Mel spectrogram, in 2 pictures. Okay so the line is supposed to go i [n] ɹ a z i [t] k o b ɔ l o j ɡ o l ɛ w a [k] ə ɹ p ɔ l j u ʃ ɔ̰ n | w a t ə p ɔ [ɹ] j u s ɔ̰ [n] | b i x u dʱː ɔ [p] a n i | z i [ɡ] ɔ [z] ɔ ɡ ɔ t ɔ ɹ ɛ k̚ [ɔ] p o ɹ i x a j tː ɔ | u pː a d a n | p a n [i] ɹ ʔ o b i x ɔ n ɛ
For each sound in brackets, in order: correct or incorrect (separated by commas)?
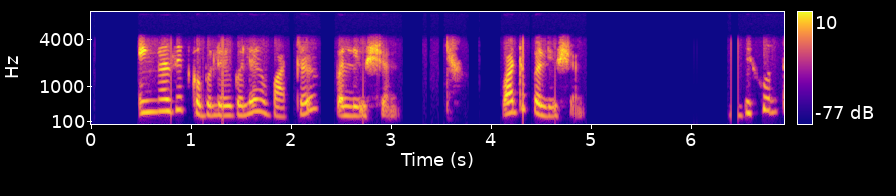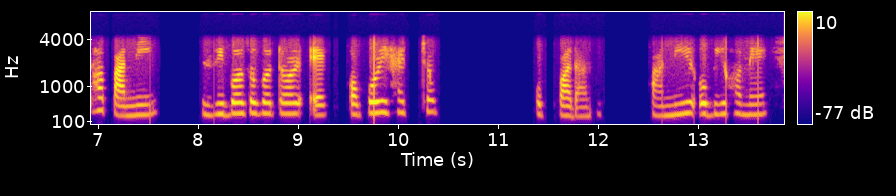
incorrect, correct, incorrect, incorrect, correct, correct, incorrect, correct, correct, correct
